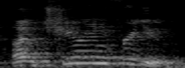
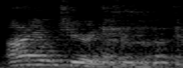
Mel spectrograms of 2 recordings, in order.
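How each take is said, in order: First: Said in the usual way. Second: Full "I am", set down low and deliberate; emphatic encouragement. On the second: Acted. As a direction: say "I am cheering for you" uncontracted, lower, as a firm assurance. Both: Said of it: "Can you make that your tone".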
